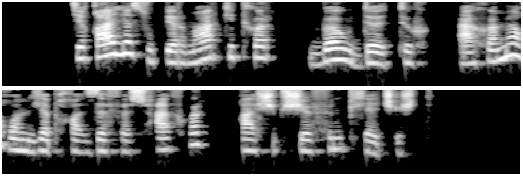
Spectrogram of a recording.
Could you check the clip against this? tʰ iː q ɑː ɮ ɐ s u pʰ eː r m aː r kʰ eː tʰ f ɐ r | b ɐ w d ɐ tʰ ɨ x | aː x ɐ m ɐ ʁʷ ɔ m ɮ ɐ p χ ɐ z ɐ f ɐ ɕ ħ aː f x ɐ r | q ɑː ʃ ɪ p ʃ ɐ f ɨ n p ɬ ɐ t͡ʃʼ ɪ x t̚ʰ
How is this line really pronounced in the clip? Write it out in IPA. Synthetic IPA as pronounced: tʰ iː q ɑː ɮ ɐ s u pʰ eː r m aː r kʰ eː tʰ x ɐ r | b ɐ w d ɐ tʰ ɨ x | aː x ɐ m ɐ ʁʷ ɔ m ɮ ɐ p χ ɐ z ɐ f ɐ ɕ ħ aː f x ɐ r | q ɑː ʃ ɪ p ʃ ɐ f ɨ n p ɬ ɐ t͡ʃʼ ɪ ʃ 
